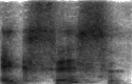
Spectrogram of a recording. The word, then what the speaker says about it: XTSS: On peut prononcer Excess, même si ça s'écrit XTSS, mais Excess, Climate.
